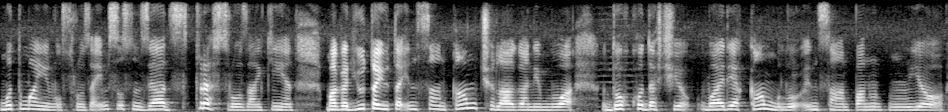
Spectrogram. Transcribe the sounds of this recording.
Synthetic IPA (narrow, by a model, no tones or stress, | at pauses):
mut̪maːjinusɾoːzaːimsusnuzʲjaːd̪sʈɾɐsɾoːzaːnkiɦenmɐɡɐɾjut̪ajut̪ɐʔinsaːnkɐmt͡ʃʰilaːɡaːniʋa | d̪okʰod̪ɐt͡ʃʰʋaːɾʲjakɐmḭnsaːnpɐnunjo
